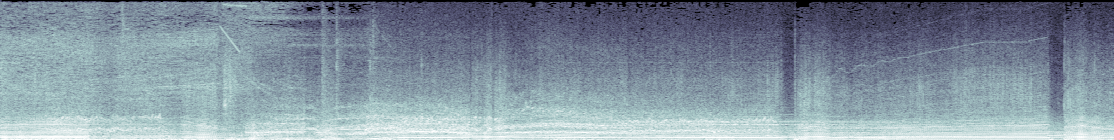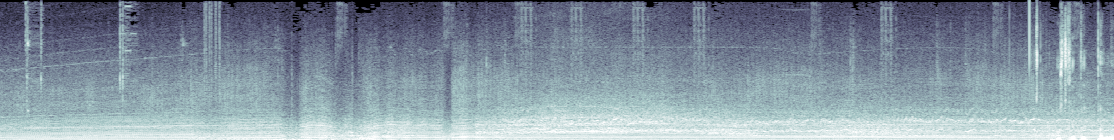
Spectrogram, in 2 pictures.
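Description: Car drifting in a racing video game, a loud continuous engine whine rising and falling through gear changes, with long tire squeals as the car slides through corners, steady and close throughout.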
